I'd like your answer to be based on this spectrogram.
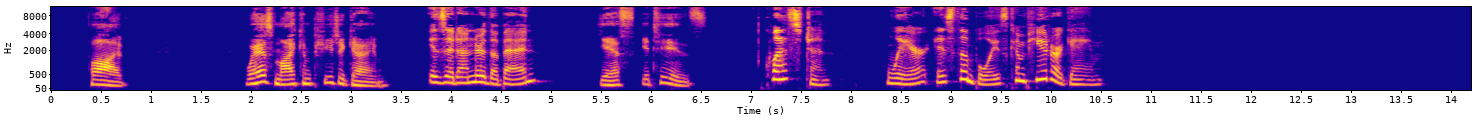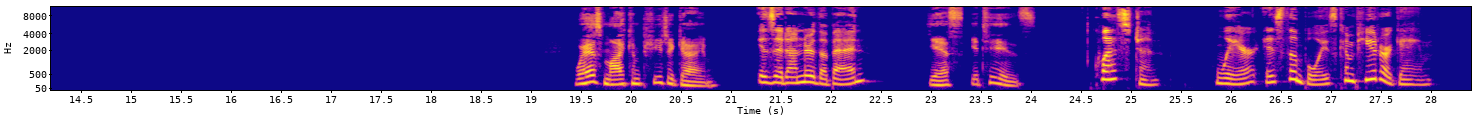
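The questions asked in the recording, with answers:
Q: Where is the boy's computer game?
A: Under the bed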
